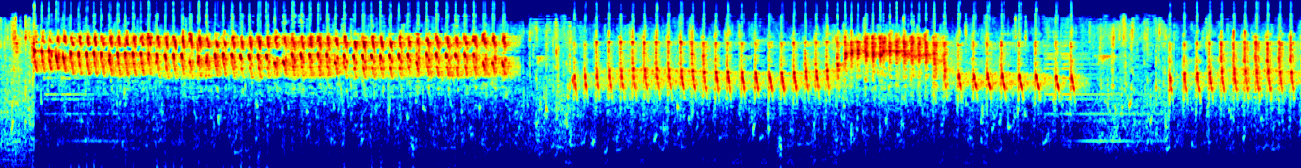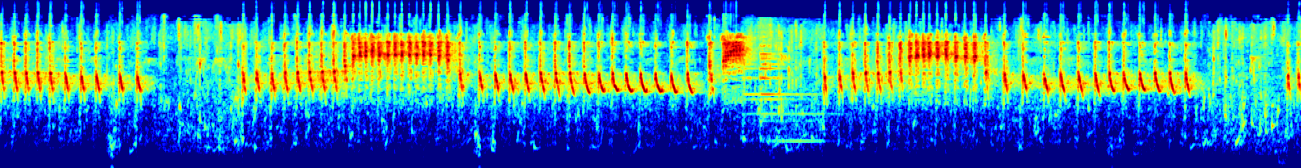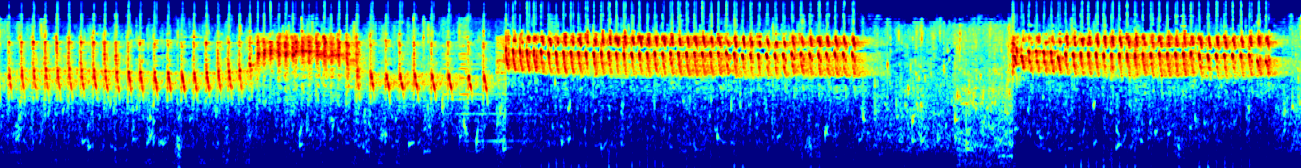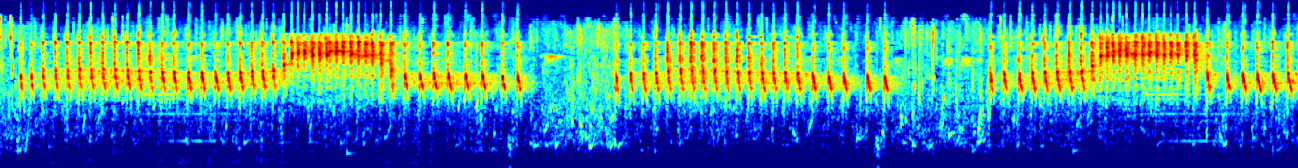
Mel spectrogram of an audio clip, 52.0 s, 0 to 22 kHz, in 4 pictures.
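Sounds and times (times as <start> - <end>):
running water babbling: 0.0 - 52.0
songbirds trilling: 0.3 - 34.8, 36.0 - 52.0.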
